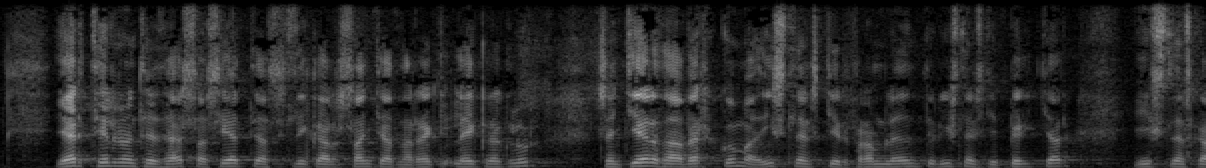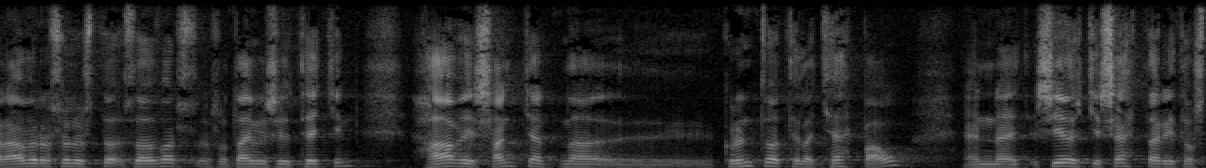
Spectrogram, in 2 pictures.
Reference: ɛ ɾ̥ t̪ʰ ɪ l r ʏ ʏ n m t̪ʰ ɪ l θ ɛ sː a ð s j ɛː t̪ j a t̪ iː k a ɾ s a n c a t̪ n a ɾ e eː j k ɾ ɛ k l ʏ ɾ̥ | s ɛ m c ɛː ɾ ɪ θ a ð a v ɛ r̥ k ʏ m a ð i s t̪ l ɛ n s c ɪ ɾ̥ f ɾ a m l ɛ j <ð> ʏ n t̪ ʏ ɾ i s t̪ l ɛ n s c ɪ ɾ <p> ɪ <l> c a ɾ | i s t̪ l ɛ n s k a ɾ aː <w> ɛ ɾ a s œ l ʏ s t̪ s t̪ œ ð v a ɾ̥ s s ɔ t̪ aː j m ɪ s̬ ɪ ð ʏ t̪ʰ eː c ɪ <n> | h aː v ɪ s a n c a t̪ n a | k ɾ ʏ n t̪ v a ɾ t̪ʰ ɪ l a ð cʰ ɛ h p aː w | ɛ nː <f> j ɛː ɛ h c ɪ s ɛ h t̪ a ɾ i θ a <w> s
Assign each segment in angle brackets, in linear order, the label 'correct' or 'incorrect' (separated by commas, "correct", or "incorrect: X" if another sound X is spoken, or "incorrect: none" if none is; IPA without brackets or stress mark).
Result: correct, correct, incorrect: ɾ, incorrect: v, correct, incorrect: s, correct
